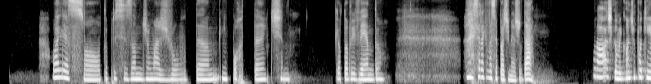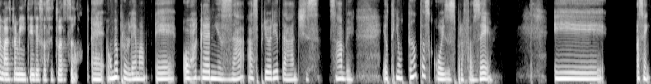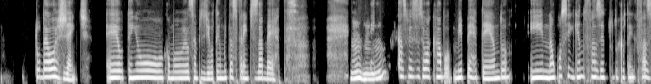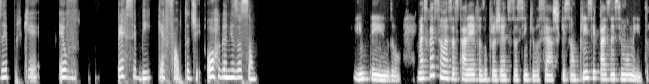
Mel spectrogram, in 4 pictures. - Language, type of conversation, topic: Portuguese, advice, Como posso organizar minhas prioridades quando tudo parece urgente demais?
- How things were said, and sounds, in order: sigh; chuckle; tapping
